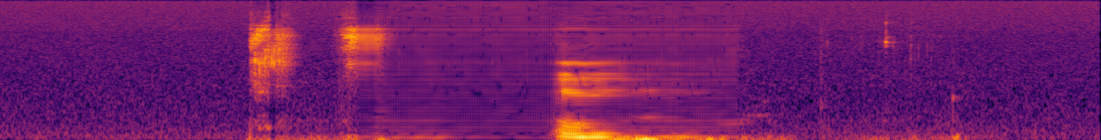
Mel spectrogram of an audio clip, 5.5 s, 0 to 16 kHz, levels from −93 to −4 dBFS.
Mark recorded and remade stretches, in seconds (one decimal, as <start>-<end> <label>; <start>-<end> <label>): 0.0-1.8 recorded; 1.8-3.7 remade; 3.7-5.5 recorded

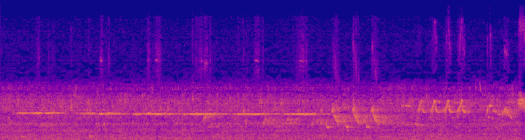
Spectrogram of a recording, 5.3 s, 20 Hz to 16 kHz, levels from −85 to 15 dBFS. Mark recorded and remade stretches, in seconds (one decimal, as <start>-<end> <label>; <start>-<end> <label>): 0.0-5.3 remade

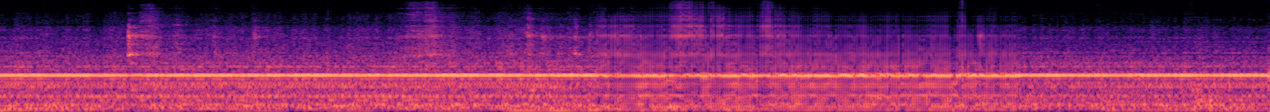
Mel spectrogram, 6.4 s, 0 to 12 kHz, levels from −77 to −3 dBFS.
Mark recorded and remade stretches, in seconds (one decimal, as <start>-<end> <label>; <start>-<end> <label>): 0.0-3.0 recorded; 3.0-5.1 remade; 5.1-6.4 recorded

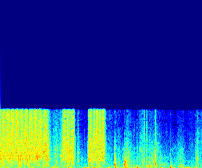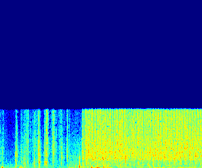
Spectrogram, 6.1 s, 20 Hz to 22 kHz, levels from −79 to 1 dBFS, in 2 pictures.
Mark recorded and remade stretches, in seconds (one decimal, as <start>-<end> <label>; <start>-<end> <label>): 0.0-6.1 recorded

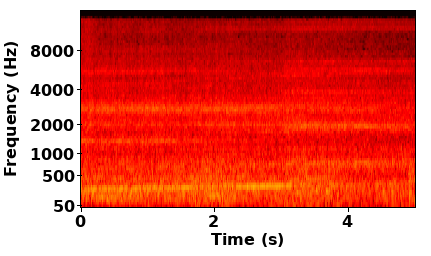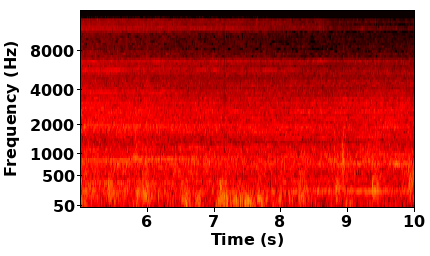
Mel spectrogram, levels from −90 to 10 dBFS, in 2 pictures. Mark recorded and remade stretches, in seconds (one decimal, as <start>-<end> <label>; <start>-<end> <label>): 0.0-8.0 recorded; 8.0-8.6 remade; 8.6-10.0 recorded

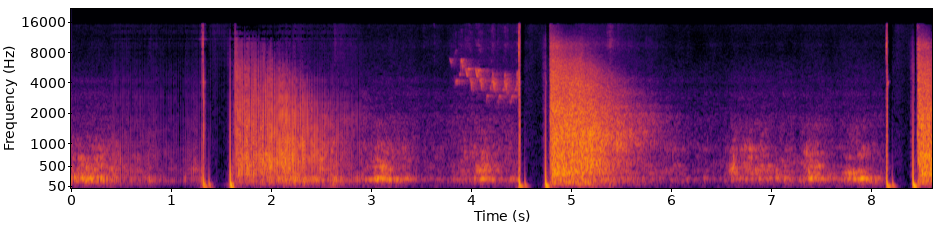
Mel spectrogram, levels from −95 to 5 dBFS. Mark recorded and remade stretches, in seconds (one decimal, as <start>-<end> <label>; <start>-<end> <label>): 0.0-0.4 recorded; 0.4-2.9 remade; 2.9-8.6 recorded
